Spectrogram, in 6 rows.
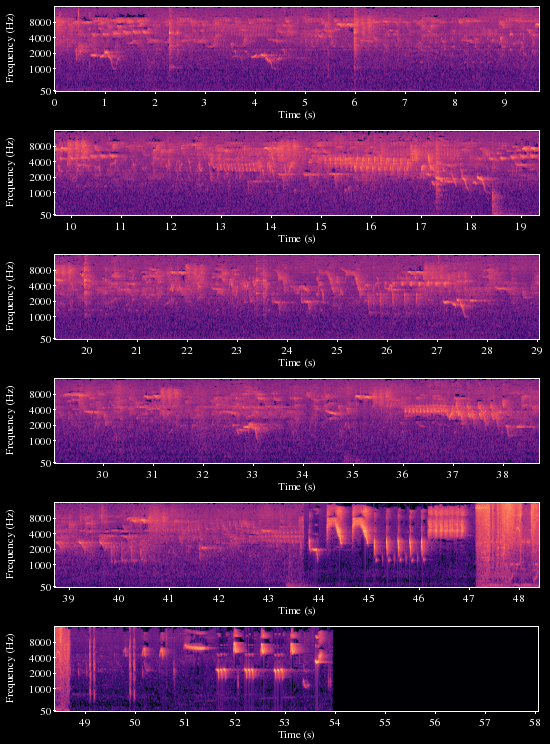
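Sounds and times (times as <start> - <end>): faint background hiss: 0.0 - 46.8
birds chirping and singing: 0.0 - 49.0, 49.8 - 54.0
loud noisy burst: 47.2 - 48.7.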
